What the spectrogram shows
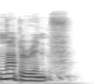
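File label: "labyrinth", British English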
